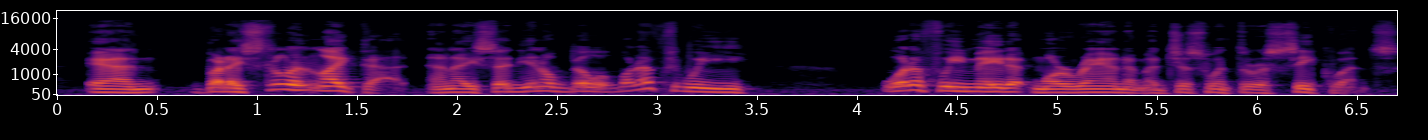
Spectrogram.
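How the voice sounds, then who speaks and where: Medium-pitched male speech with vocal fry, very wide pitch swings and a moderate pace, on a very clean recording with a silent background. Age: 60s. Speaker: magician, comedian and prop inventor. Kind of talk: casual interview chat.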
